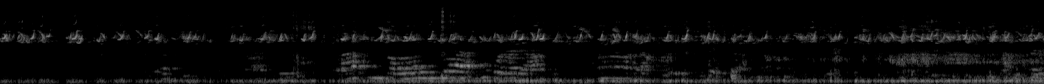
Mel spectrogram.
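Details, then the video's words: Baby chicks dyed in bright colours such as red, yellow, green, pink, purple and orange, calling for their mother; a dense, steady stream of high, thin peeping chirps, with human voices talking underneath throughout. "Cute baby chicks chirping sounds|Sounds of Hen kids|Baby chick looking for mother's love"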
